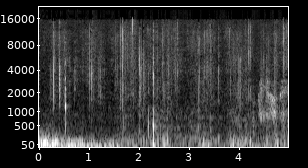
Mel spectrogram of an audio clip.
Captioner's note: gentle scratching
